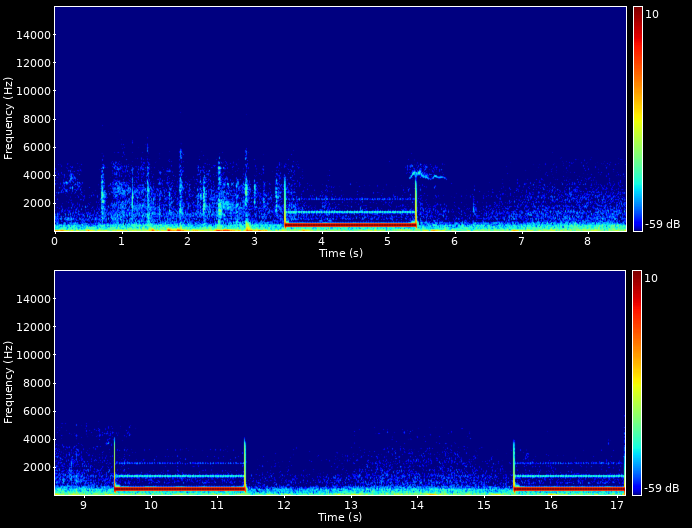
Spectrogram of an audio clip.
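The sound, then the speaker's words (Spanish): A telephone ringback tone from a call to reserve a table at Garibaldi repeats three times, each steady mid-pitched ring lasting about two seconds with long silent gaps between, and nobody picks up. Faint background murmur fills the start. “es que no cogen el teléfono aquí.”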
